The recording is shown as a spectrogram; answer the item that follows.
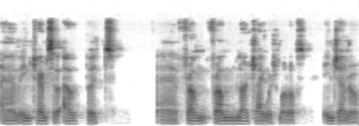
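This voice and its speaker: A man speaks with a Swedish accent. He keeps a moderate pace. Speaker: AI panelist. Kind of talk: panel discussion.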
